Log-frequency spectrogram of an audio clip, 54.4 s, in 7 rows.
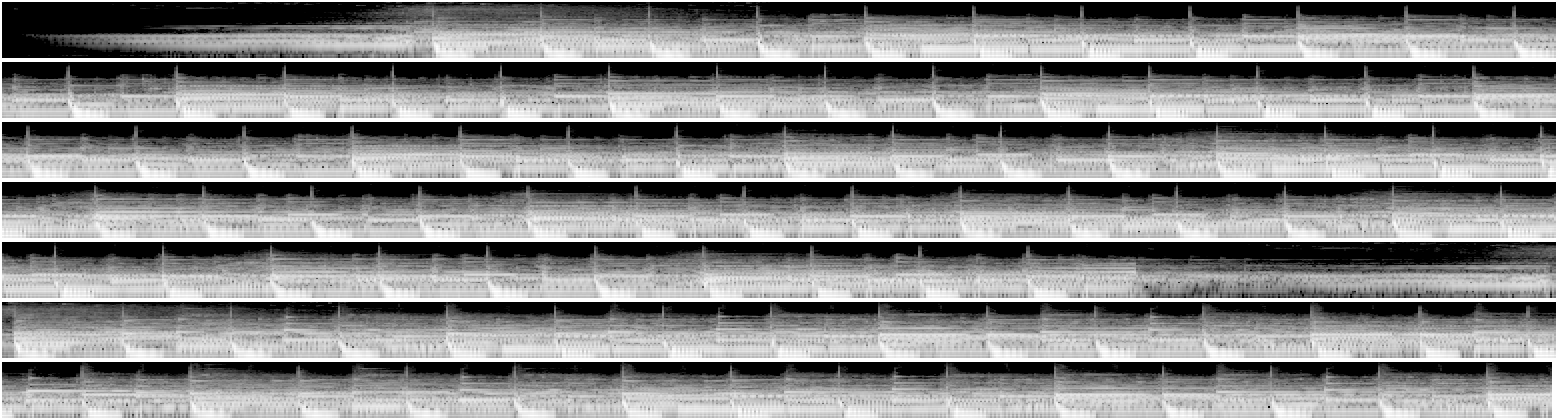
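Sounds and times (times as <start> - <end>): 
motivational medical corporate music: 0.0 - 54.3.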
